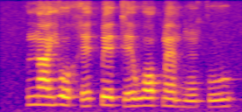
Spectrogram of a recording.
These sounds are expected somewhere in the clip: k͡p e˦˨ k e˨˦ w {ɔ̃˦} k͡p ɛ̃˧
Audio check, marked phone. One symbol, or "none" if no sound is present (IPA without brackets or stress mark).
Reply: ɔ˦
